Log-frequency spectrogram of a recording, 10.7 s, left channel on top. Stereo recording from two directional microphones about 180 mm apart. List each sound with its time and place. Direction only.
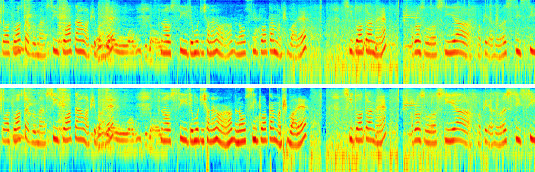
0.0 s speech: 5° right (ahead or behind)
3.9 s speech: 20° right (ahead or behind)
6.9 s speech: centre (ahead or behind)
